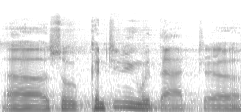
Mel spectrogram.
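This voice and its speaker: A man moderates a conference panel, introducing speakers and posing questions. He stops and restarts often, with plenty of fillers. A long hall reverb rings around his medium-pitched voice. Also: lively intonation, darkish tone, a little hiss or hum. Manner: halting, many fillers and restarts.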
